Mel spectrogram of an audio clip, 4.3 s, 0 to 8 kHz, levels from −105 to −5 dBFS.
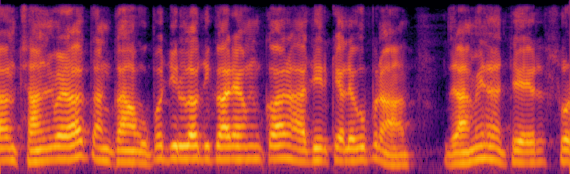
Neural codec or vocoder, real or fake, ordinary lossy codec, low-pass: codec, 24 kHz, 3 kbps, HILCodec; fake; none; 7.2 kHz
